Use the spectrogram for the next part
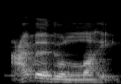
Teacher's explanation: tebalkanlah huruf lam dari asma Allah, dari isim Allah, dari nama Allah. Ketika apa? An fathin au dhammin, ketika sebelumnya berharokat fathah atau dhammah. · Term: tafkhim pada huruf lam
